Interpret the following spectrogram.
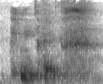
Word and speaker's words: Knipex: But the official German way of pronouncing things like that, and the way I know it, is Knipex.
